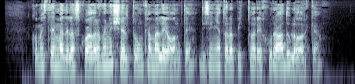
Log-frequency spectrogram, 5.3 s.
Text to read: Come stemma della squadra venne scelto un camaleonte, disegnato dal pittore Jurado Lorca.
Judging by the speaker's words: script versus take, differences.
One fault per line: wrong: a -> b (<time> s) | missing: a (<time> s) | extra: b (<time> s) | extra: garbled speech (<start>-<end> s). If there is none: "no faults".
no faults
